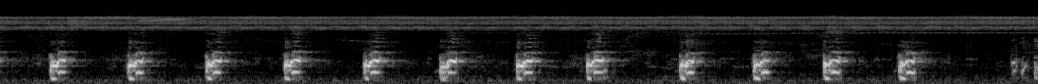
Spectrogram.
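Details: Wild white-breasted waterhen, known locally as ruak-ruak, heard while hunters seek it. Harsh, honking notes are repeated steadily about every 0.8 seconds, each a short, clipped burst with a constant high hiss behind.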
